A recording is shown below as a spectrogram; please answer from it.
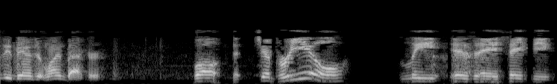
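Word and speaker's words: Jabrill: Ben Gideon jabriel Peppers I'm finally pronouncing his first name right I was always called him jabil but Michigan people call him jabel so I finally have it right it's jabriel Peppers um and Mike McCrae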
